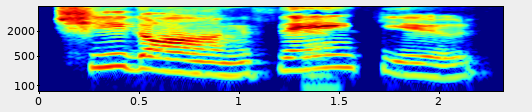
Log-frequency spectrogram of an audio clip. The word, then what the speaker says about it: Qigong: Qigong.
